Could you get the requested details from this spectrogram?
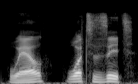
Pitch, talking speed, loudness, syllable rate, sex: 120 Hz, 175 wpm, -16 LUFS, 3.5 syllables/s, male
